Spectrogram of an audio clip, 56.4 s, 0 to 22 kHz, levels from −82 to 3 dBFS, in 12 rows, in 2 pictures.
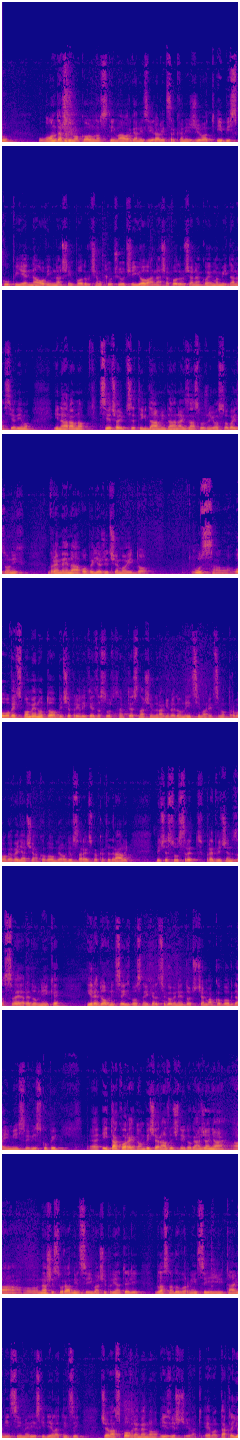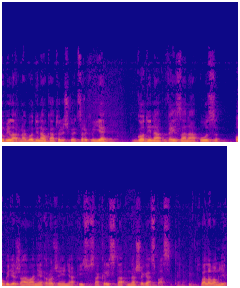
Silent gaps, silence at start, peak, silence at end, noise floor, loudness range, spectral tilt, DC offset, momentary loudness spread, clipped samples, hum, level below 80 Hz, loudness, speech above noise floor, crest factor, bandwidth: none; 0 s; -8 dBFS; 0 s; -56 dBFS; 5 LU; -6 dB/octave; under 0.1%; 10 LU; under 0.1%; none; -58 dBFS; -30 LUFS; 26 dB; 22 dB; 15 kHz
